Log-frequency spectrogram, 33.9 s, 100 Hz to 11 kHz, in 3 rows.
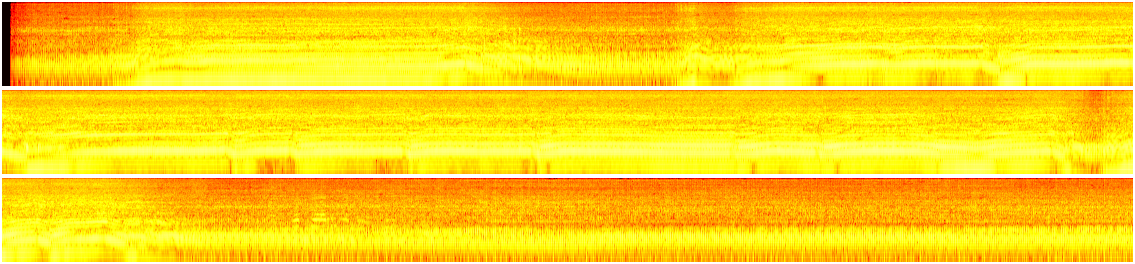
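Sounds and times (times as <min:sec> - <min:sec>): chainsaw cutting wood: 0:00.1 - 0:33.9.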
